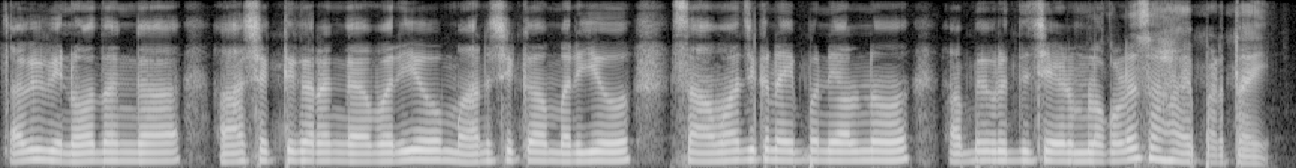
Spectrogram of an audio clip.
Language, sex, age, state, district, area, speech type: Telugu, male, 18-30, Andhra Pradesh, Eluru, urban, spontaneous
